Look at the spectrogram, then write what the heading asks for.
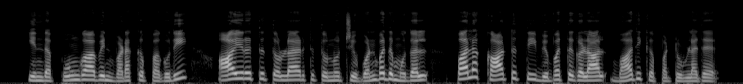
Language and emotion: Tamil, neutral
